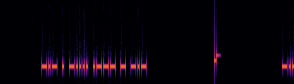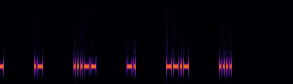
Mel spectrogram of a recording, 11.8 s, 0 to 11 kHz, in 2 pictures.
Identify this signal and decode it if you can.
Morse code, heard as a keyed tone, about 34 wpm, spaced as for 18 wpm, 700 Hz. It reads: KE6JTK KA3NQH
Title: USA Call Signs - 6 Characters - 6x Character Spacing - 35wpm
